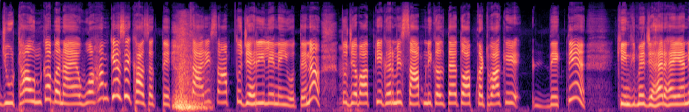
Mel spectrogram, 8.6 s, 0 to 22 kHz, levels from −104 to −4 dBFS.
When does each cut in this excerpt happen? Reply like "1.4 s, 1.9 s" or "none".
2.3 s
